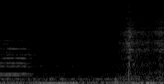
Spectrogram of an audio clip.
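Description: A bus horn sounds one sustained, steady toot for about a second, over a low engine rumble, then cuts off into a burst of hissing noise.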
